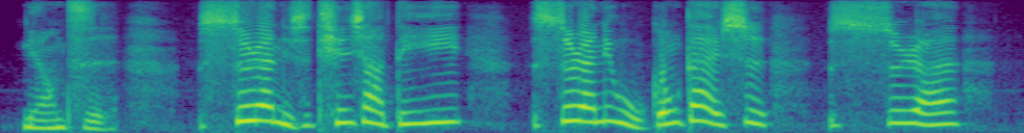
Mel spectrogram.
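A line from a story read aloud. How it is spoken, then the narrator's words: Choked sobbing. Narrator (Chinese): 他哽咽着说不完话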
